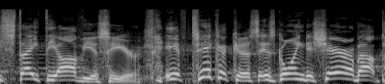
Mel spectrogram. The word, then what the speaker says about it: Tychicus: Tychicus. Go back to Colossians now and you'll see this. Go back to Colossians chapter 4, verse number 7. The CH is pronounced like a K.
